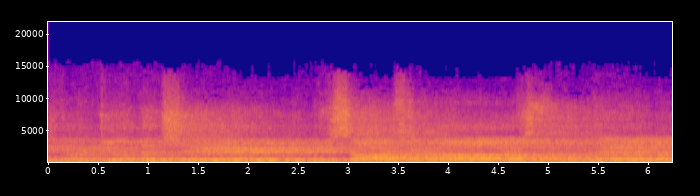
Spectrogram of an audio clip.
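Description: A slow hymn sung by several voices in long held notes, with a few soft 's' sounds between the words.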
